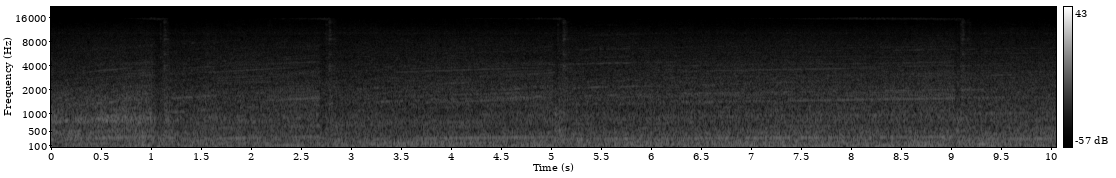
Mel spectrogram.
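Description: Gear shifts click sharply as the racing car speeds up.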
